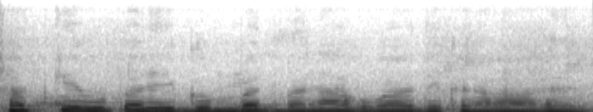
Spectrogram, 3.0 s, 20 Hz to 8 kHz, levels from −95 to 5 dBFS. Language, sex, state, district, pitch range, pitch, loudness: Hindi, male, Madhya Pradesh, Katni, 155-180 Hz, 165 Hz, -14 LUFS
